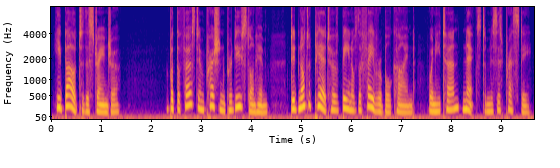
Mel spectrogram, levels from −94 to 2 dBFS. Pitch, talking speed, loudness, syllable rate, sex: 170 Hz, 180 wpm, -18 LUFS, 5.2 syllables/s, female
